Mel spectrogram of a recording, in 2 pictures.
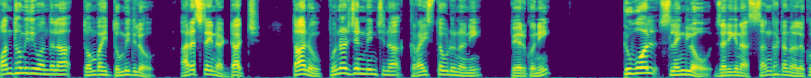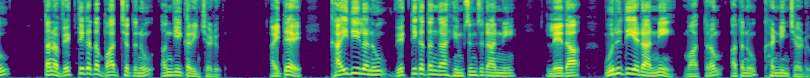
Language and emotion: Telugu, neutral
